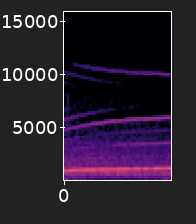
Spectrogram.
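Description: A police siren blares as wrestling entrance music, a steady loud wail with a slowly rising pitch and no voices over it.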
